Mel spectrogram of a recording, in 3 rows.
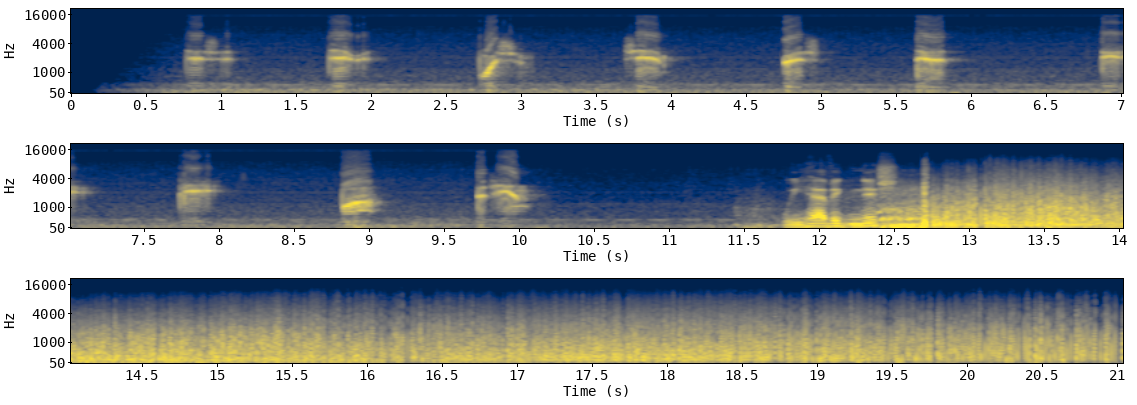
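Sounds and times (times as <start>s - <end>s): steady low hum: 0.2s - 20.7s
countdown voice over loudspeaker: 0.8s - 2.1s, 5.6s - 6.0s, 6.8s - 8.1s, 8.8s - 10.2s.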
